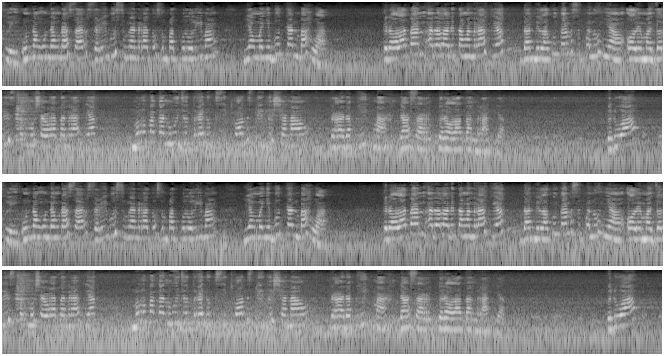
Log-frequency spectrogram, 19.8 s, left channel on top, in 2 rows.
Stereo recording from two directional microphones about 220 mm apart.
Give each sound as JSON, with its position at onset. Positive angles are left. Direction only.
{"t": 0.4, "sound": "a woman's voice", "side_deg": -20}
{"t": 18.9, "sound": "a woman's voice", "side_deg": -20}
